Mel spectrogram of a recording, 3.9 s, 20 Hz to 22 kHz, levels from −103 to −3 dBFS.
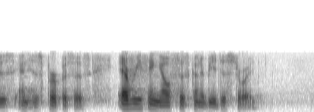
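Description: No technical faults can be heard in this speech.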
